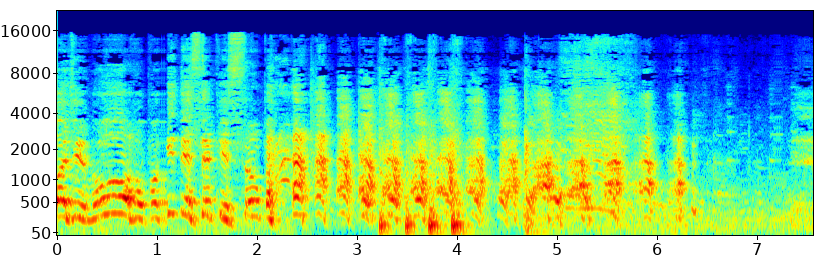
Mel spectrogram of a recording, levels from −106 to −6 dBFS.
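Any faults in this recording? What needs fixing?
Bluetooth stutter at 1.05–1.11 s, 5.20–5.24 s and 7.20–7.26 s. Late packets made the receiver replay its last buffer, skipping about 46, 23 and 46 ms. Keep the link strong and close to prevent it.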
